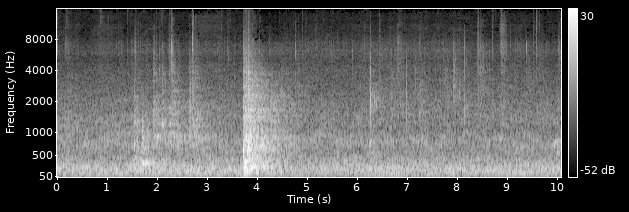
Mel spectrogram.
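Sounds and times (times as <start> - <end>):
steady background noise: 0.0 - 10.0
loud bang with echo: 3.7 - 4.7.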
